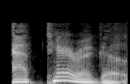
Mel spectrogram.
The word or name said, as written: apterygote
